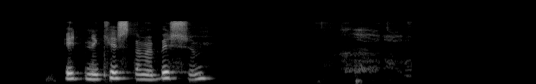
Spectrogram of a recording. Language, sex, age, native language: Icelandic, female, 9, Icelandic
